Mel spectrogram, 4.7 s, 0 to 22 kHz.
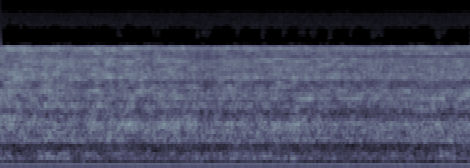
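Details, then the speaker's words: National Panasonic RS-612 cassette deck, about 1978, long stored in a garage, playing back through laptop speakers before alignment: a loud, steady airy hiss over a low mains hum, far too much tape hiss. "it's not going to sound brilliant because this is coming through the laptop speakers but a bit of hiss there"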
